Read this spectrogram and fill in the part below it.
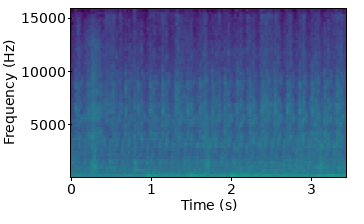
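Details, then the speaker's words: Fiat Punto from an auction, rough idle with dull, uneven taps roughly every half second over a low hum; the engine was loud and ticking. No oil on the dipstick: ticking from a low oil level. "i pulled over obviously i parked up the fear punto you heard the engine was a bit loud uh just checked the oil and there was absolutely nothing on the dipstick"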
